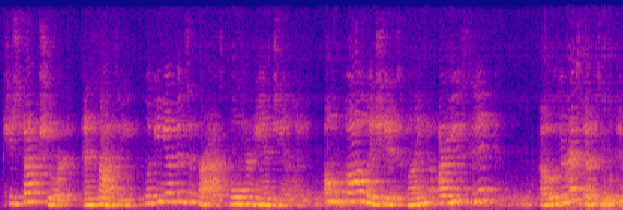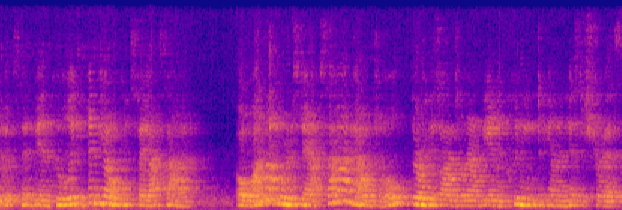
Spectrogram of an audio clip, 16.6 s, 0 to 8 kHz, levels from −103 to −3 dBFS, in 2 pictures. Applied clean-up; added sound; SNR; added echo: neural separator model SepFormer DNS4.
